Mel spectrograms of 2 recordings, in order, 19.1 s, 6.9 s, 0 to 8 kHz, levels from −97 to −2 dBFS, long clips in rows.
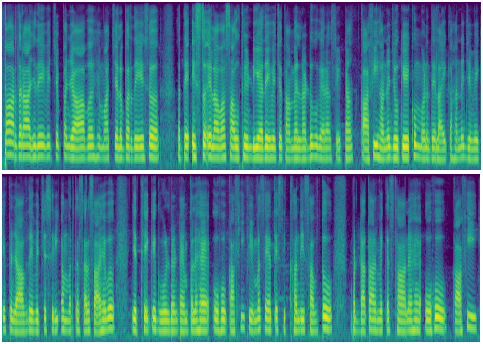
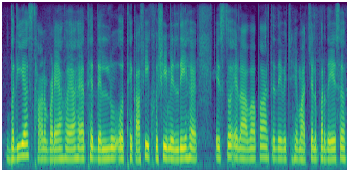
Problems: constant background noise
